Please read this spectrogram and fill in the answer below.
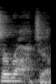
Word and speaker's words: sriracha: corrected me it's like you don't pronounce the first r it's sriracha i'm like okay okay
